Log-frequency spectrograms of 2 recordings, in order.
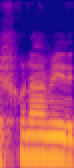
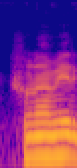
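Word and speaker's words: tsunami: সমুদ্রের গভীরে ভূমিকম্প হলে সুনামির সৃষ্টি হয় সুনামি বানানটা হচ্ছে টি ইউ টি এস ইউ এন এম আই সুনামি টি টা সাইলেন্ট আর এই সুনামি এটা একটা জাপানি শব্দ 42 নাম্বার হচ্ছে যে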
